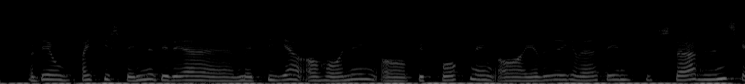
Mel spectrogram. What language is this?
Danish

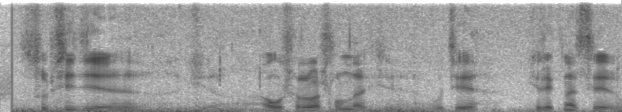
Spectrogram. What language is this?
Kazakh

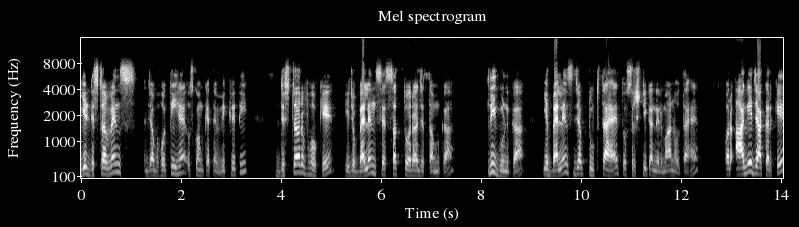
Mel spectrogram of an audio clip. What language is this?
Hindi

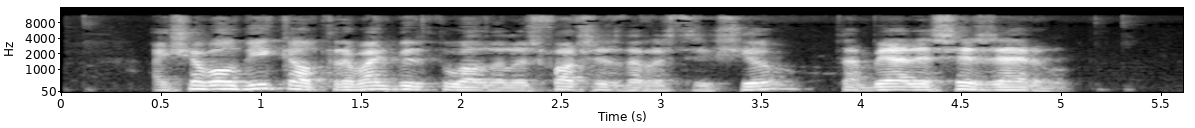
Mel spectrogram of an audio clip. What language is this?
Catalan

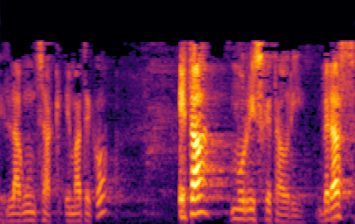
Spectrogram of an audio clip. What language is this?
Basque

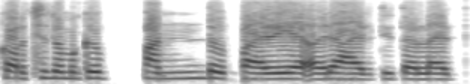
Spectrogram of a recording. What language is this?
Malayalam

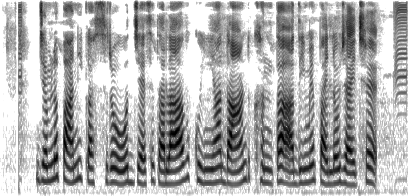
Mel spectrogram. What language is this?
Maithili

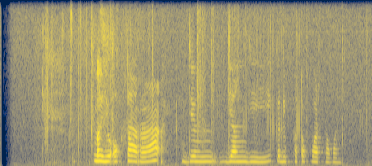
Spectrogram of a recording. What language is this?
Sundanese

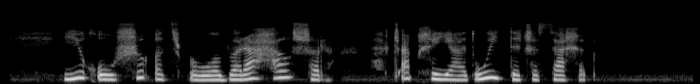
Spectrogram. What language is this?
Abkhazian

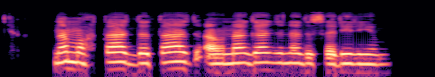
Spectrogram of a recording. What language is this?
Pashto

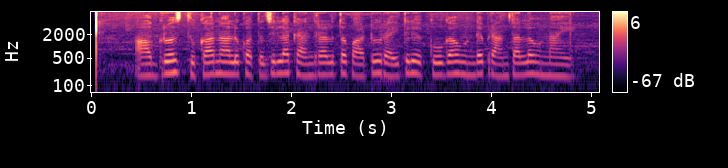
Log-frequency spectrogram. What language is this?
Telugu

